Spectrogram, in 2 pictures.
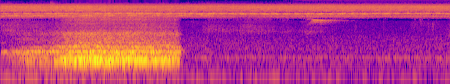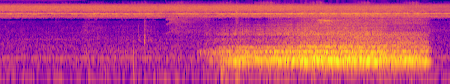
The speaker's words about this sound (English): As he looked, he dropped a couple of pairs of microphones down into that hollow, and those baby vultures let out these roars.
